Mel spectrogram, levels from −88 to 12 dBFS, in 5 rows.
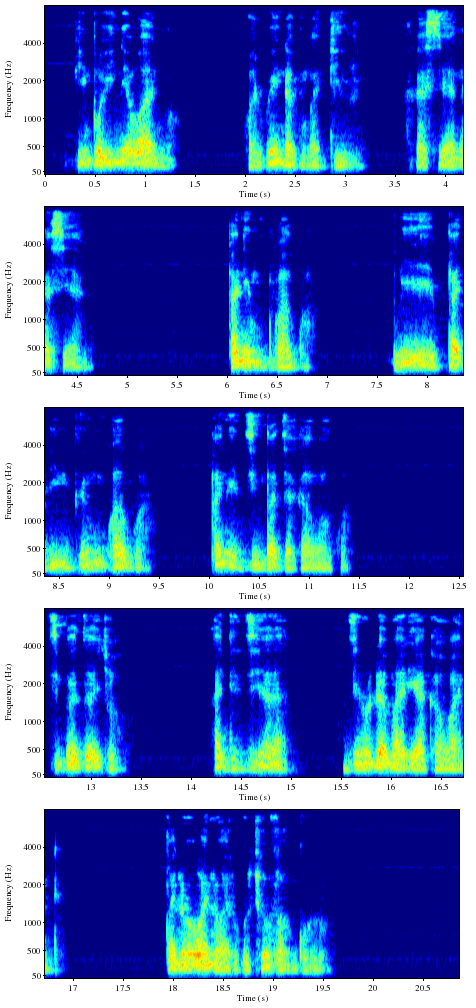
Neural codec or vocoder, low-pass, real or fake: vocoder, 22.05 kHz, 80 mel bands, HiFi-GAN; 7.2 kHz; fake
